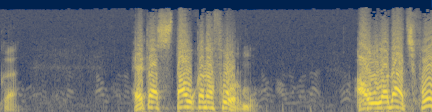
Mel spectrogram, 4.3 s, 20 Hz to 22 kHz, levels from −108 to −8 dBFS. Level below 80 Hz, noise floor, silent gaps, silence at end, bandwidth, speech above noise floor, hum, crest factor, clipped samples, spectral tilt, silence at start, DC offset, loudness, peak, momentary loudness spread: -42 dBFS; -52 dBFS; none; 0 s; 16.5 kHz; 37 dB; none; 12 dB; under 0.1%; -3.5 dB/octave; 0.05 s; under 0.1%; -15 LUFS; -6 dBFS; 14 LU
